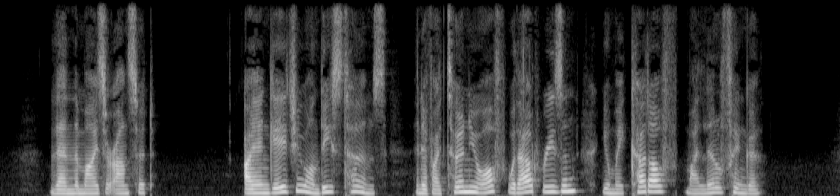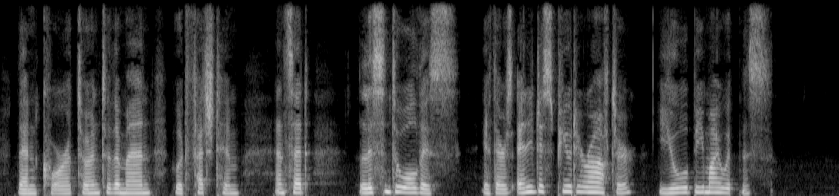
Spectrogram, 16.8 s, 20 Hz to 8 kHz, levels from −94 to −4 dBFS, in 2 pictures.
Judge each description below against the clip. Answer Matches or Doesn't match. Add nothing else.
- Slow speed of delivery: Doesn't match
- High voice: Doesn't match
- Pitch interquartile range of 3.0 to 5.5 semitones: Matches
